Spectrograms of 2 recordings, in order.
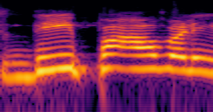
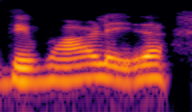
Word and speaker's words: Deepavali: Yeah, it's really called Deepavali. I guess some people don't know how, it's Deepavali, it's too hard to pronounce, so they said Diwali. Diwali means bankrupt in our language, in fact. So I keep telling my grandchildren, I said, don't say Diwali, it's Deepavali.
